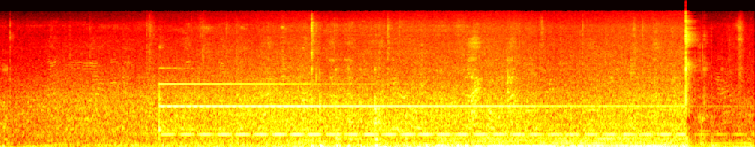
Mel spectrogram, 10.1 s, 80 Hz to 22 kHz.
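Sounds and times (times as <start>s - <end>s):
bowl bell ringing: 2.2s - 9.6s.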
